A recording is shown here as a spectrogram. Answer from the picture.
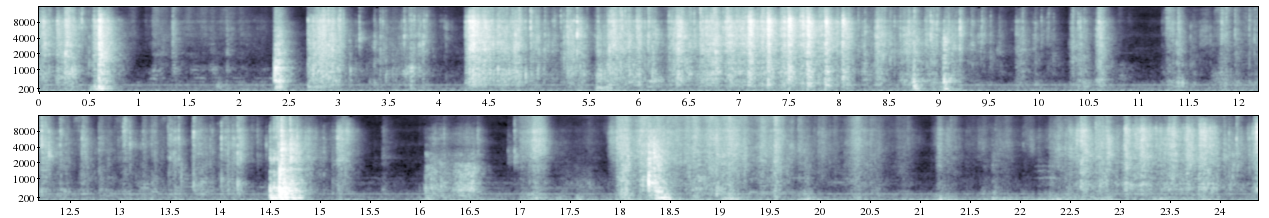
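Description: Handling noises while unpacking a plastic toy gumball machine and its packaging: scattered knocks and clicks, a stretch of fast rattling clicks from about four to eight seconds in, and one sharp knock about halfway through.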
